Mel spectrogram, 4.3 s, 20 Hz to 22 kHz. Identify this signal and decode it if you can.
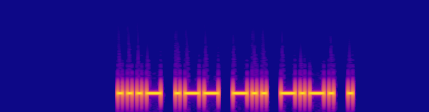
Morse code, heard as a keyed tone, about 25 wpm, 700 Hz. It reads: VWDCE
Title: Code Groups - 5 Letters - 25wpm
